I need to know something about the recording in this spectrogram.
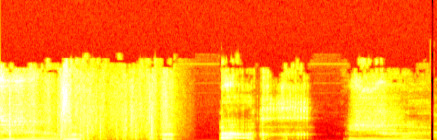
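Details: Snoring cutely while sleeping: low, groaning voiced breaths broken by short silences, a soft snore-like rumble during sleep.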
